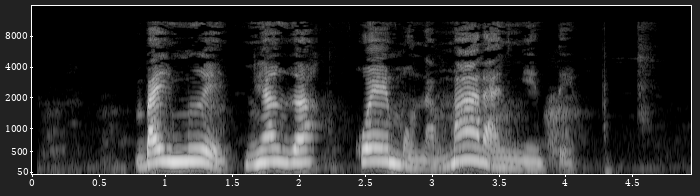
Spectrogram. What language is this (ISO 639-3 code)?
hux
